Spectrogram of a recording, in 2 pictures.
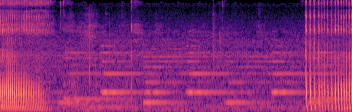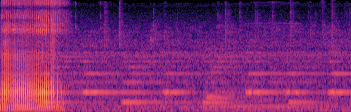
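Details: Dog snoring: loud, rough snoring bursts about every three seconds over soft piano music while the owner plays Interstellar.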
